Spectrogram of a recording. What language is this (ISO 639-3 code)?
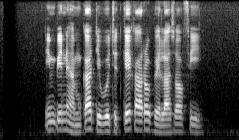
jav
